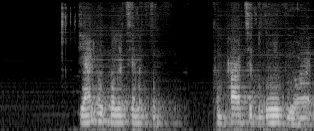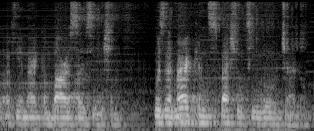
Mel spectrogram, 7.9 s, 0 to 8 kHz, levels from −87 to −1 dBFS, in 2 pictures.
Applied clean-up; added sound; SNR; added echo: neural separator model SepFormer DNS4.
